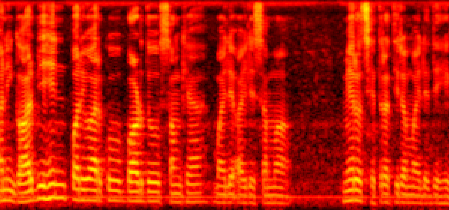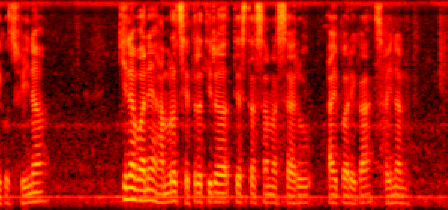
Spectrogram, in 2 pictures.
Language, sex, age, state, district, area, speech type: Nepali, male, 30-45, West Bengal, Kalimpong, rural, spontaneous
